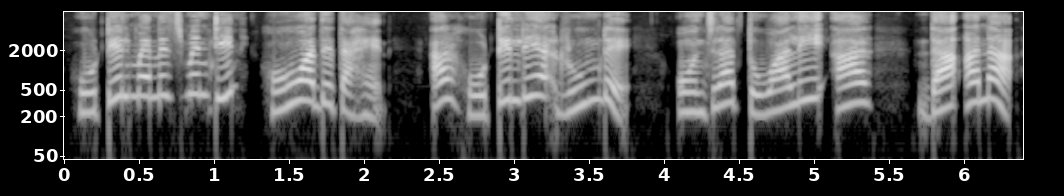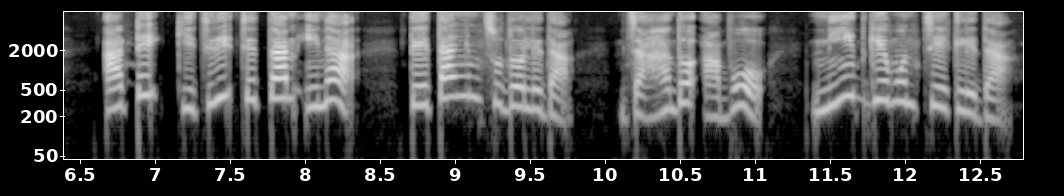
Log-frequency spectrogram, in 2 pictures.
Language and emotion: Santali, disgusted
